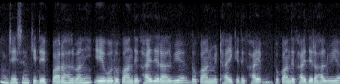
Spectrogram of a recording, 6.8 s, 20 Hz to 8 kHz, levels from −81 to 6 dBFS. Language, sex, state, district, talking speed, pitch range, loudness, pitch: Bhojpuri, female, Uttar Pradesh, Deoria, 175 wpm, 170-180 Hz, -16 LUFS, 175 Hz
